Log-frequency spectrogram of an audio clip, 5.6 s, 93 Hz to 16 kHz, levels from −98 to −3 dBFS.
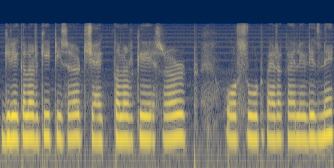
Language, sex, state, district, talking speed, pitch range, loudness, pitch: Hindi, female, Uttar Pradesh, Shamli, 160 wpm, 230-235 Hz, -17 LUFS, 230 Hz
